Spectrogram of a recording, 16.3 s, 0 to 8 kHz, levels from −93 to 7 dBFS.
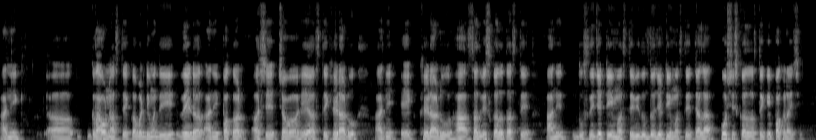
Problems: none marked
